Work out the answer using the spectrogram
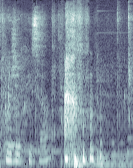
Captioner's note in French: rires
